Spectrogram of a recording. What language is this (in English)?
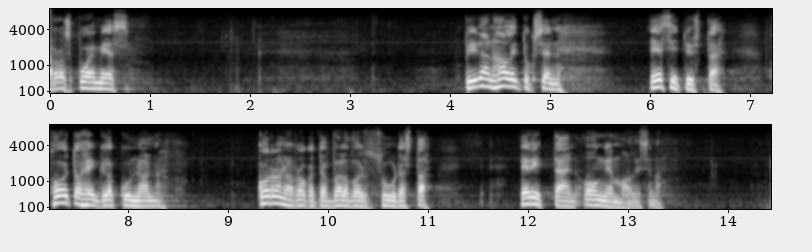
Finnish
